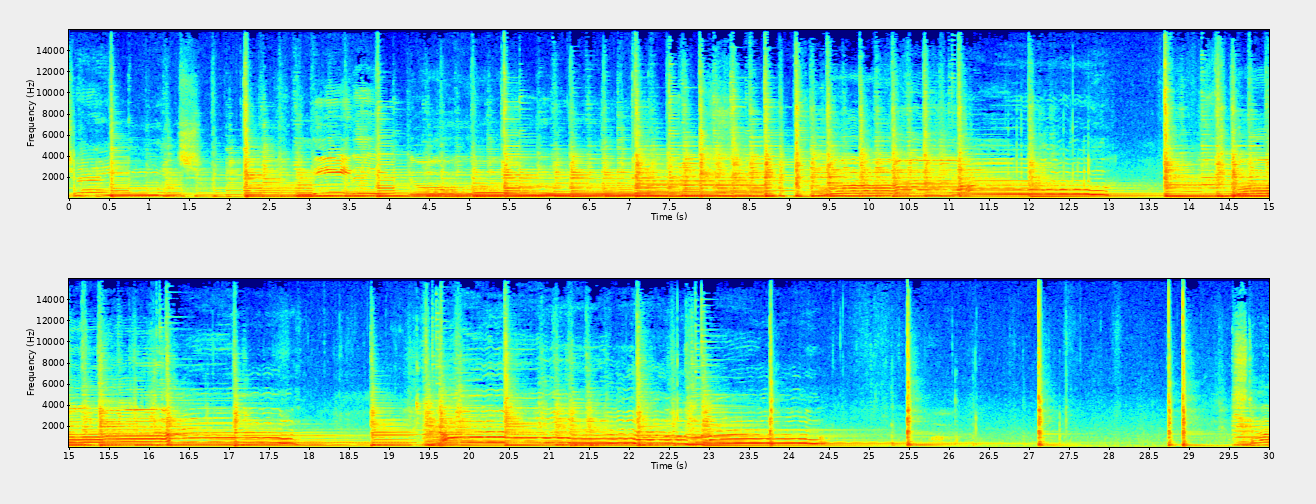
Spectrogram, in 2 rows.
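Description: Two acoustic guitars strummed and picked under a man's singing voice in a folk song. About 24 seconds in the singing stops and the guitars thin out to a few sparse plucked notes, then the voice comes back in at the very end.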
